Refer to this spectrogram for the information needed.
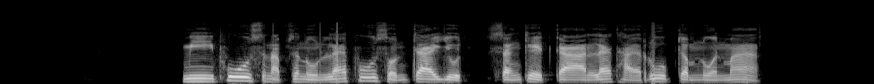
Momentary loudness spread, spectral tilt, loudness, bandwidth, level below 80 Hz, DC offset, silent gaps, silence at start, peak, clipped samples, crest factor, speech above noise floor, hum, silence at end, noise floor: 7 LU; -7 dB/octave; -18 LUFS; 7.4 kHz; -56 dBFS; under 0.1%; none; 1.85 s; -2 dBFS; under 0.1%; 18 dB; 72 dB; none; 1.15 s; -89 dBFS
